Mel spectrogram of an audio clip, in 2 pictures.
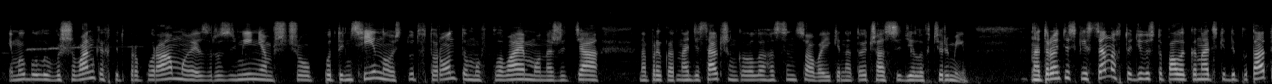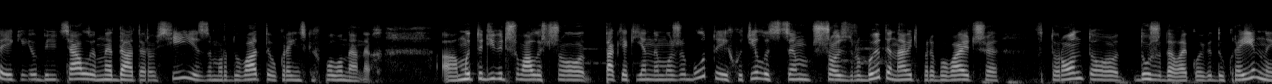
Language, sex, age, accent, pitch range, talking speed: Ukrainian, female, 20-39, native, 205-240 Hz, 165 wpm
